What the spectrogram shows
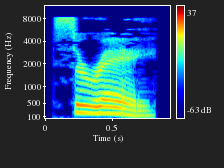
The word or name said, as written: ciré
